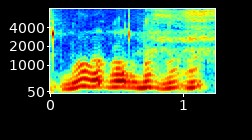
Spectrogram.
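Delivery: high muffled garble; imitated muffled noise. Player's friend hears only garble through the monster, high muffled noise. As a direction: mimic garbled cries, pitched well up. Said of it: "what they hear is".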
